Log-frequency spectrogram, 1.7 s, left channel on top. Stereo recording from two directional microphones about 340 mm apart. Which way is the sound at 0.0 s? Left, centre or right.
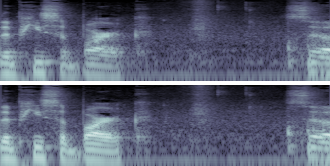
Centre.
